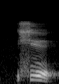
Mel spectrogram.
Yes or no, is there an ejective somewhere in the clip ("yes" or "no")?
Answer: no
